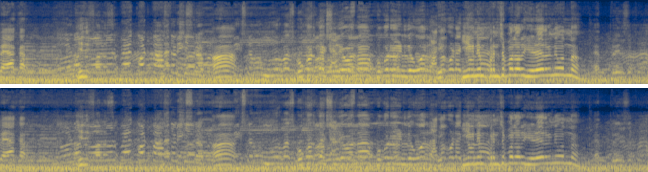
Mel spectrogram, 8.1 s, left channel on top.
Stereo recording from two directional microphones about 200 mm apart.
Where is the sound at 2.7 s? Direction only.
10° right (ahead or behind).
